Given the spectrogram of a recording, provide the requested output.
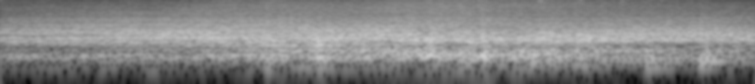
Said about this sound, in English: Is that one coming? That's a jeep. Oh. It's because if I wasn't here on my own, I might have tried to stop it. I don't think I would. It doesn't sound that much like a bus. Just a bit.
